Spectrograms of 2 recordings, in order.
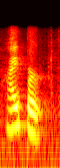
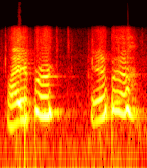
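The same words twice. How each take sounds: First: Said in the usual way. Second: Excited hyper. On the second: Shown as a demonstration. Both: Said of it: "I am hyper".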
